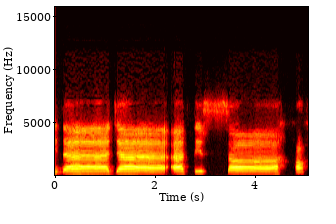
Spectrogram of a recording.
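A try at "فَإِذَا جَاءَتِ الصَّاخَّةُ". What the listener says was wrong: Fa'idha ja'atis sokhah. Nanti kho-nya dilatih.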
